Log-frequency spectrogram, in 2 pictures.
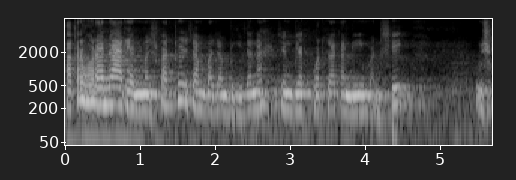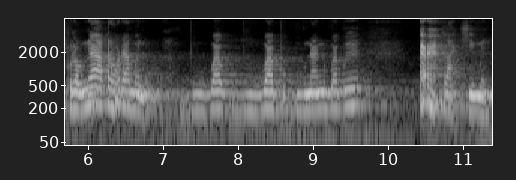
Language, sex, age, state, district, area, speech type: Bodo, female, 60+, Assam, Baksa, urban, spontaneous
